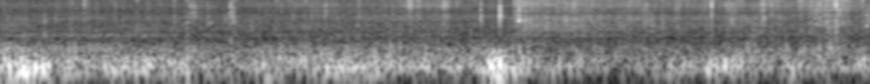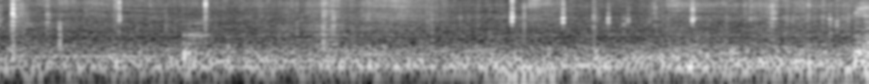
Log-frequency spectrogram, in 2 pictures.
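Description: Steak sizzles directly on hot coals, a dense close hiss with scattered sharp pops and crackles throughout, no voices.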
